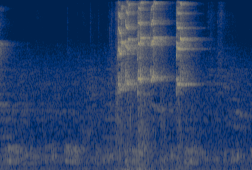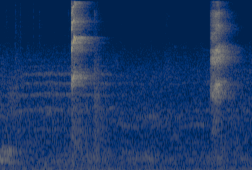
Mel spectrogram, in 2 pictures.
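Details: Yellow lutino lovebirds giving shrill, harsh, high chirping calls in short clustered bursts around two to four seconds, then single sharp calls near six and a half and nine seconds, with quiet pauses between.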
